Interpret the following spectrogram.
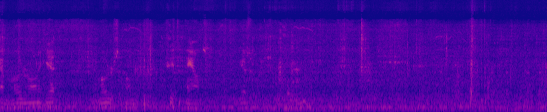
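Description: Faint, indistinct talk over a low steady hum, with a few light clicks in the second half.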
